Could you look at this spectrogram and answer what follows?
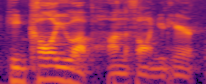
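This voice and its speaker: A man from the Chicago area, a mentalist hosting a live stream, chatting casually with viewers on a close studio mic, rambling with fillers and restarts but slowing down with deliberate pauses. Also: sits low, expressive, darkish tone. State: voice deeper than usual today. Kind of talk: casual chat answering viewer questions. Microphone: close studio microphone.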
